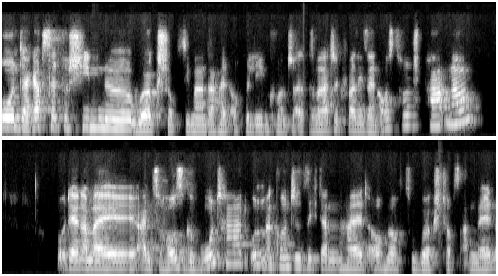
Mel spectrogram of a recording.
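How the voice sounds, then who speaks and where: A woman talks at a very fast pace. Her fairly low voice has lively intonation. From Germany, Ruhr area. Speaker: journalist. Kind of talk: casual interview.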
